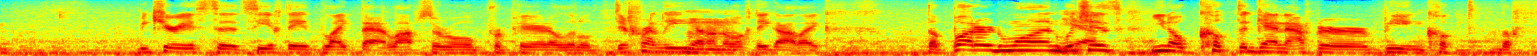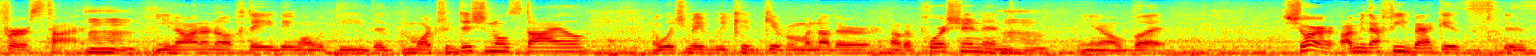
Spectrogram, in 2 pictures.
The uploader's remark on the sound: Live in Restaurant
